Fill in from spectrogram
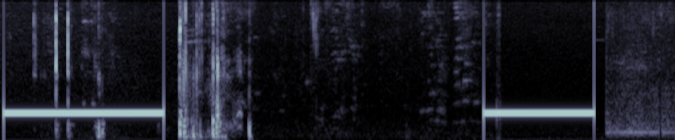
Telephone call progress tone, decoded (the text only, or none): ringback tone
